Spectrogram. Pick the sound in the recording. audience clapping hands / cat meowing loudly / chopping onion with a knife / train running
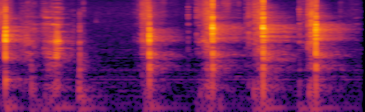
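chopping onion with a knife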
